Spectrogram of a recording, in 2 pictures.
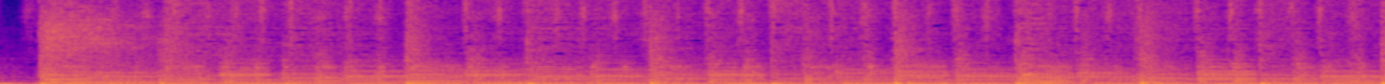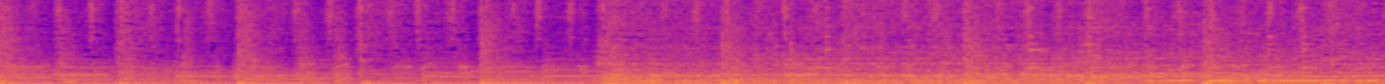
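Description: Fast country-rock band instrumental with drums, bass and electric guitar driving a steady beat. About seven and a half seconds in, a fiddle enters with sustained, sliding notes.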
